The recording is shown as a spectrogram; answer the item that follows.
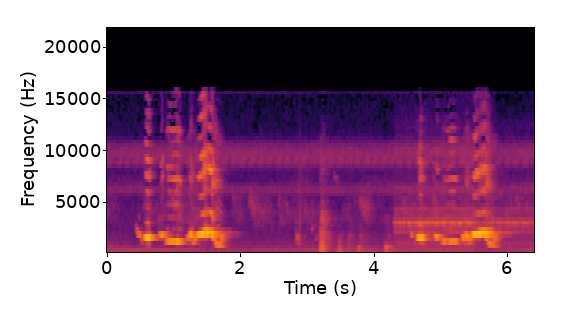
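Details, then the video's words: Sumbawa black-naped oriole giving two fluty whistled phrases about four seconds apart. Each phrase is made of short slurred notes dipping and rising, ending on a louder mellow whistle. Soft clicks between phrases, constant high-pitched hum behind. "suara burung kepodang sumbawa GACOR DOR"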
